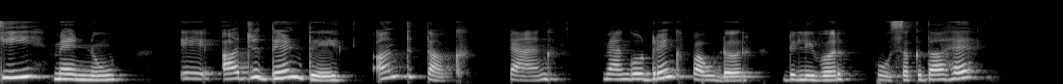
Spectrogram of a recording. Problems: none marked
